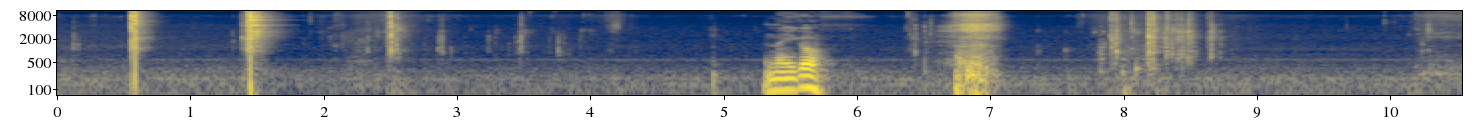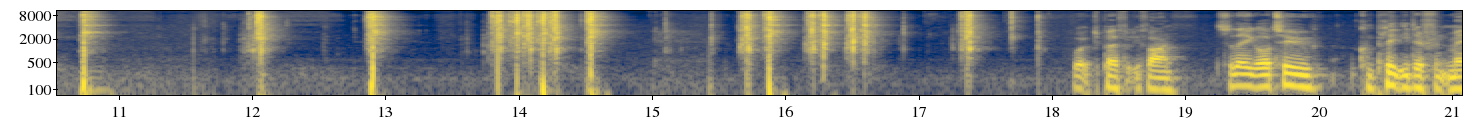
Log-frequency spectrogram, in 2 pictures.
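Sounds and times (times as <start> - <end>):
gun handling noise: 1.4 - 3.0, 7.8 - 8.8, 10.7 - 11.0, 11.6 - 13.1, 13.8 - 18.0
air pistol shots: 10.7 - 11.0.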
